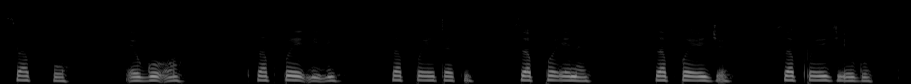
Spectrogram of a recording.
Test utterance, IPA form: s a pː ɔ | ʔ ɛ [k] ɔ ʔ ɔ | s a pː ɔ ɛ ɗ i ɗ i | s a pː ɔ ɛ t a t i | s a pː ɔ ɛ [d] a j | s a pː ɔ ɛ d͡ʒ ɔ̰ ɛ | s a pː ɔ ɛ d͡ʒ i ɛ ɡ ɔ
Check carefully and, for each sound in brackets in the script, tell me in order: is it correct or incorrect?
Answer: incorrect, incorrect

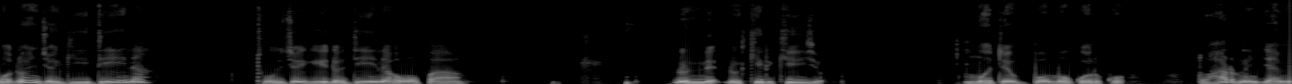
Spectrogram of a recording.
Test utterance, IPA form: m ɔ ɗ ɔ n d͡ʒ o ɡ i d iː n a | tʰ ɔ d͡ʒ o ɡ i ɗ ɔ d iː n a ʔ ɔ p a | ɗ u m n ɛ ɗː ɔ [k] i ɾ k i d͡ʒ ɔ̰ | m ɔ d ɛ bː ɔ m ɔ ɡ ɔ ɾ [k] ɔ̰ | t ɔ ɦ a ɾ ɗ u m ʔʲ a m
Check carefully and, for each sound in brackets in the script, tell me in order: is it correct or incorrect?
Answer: correct, correct

